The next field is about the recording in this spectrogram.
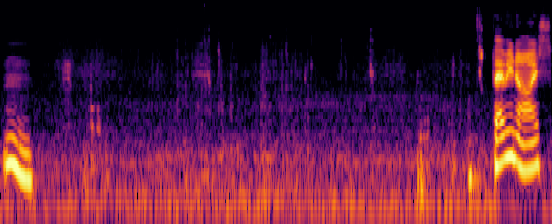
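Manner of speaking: soft, breathy talk while chewing, mouth stuffed full. Taste-testing turkey and trimmings, speaking with mouth full. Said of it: "I'm going to have a big mouthful of turkey now".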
